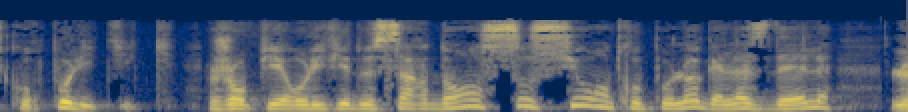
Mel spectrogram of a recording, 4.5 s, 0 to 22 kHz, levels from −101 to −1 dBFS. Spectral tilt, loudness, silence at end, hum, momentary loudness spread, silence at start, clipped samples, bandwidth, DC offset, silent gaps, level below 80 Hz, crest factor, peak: -4 dB/octave; -21 LUFS; 0 s; none; 8 LU; 0.1 s; under 0.1%; 10.5 kHz; under 0.1%; none; -66 dBFS; 16 dB; -6 dBFS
